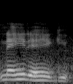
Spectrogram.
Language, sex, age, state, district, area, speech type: Urdu, female, 18-30, Telangana, Hyderabad, urban, spontaneous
